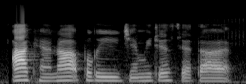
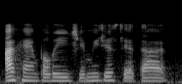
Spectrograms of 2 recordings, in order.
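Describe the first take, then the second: First: CANNOT spelled out in full, firmly; weight on CANNOT, low and measured; emphatic disbelief. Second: Low, soft dismay; subdued disbelief. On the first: Gamer restates shock at Jimmy, stressing CANNOT. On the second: Gamer reacts to Jimmy leaving, subdued disbelief. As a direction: say it quietly, let down. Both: Real, not acted.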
